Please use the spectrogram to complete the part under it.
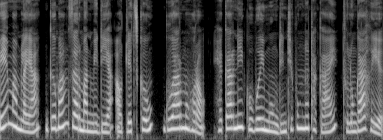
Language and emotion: Bodo, neutral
